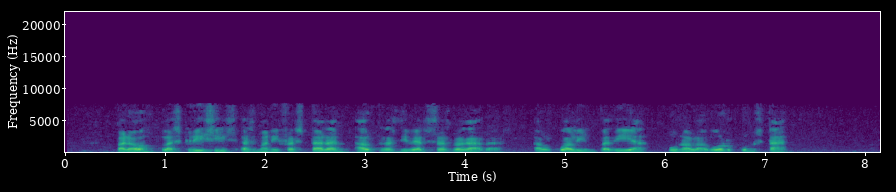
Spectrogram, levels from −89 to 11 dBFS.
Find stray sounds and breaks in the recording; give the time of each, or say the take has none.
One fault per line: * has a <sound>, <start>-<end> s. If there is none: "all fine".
all fine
